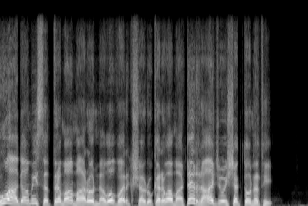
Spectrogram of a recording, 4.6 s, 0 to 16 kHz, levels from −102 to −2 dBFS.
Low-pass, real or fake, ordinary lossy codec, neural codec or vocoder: 14.4 kHz; fake; none; autoencoder, 48 kHz, 128 numbers a frame, DAC-VAE, trained on Japanese speech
